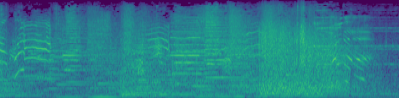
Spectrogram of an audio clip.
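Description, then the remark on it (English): An explosion sound effect: a deep boom early on, then a louder, noisy burst of crashing debris, set against swelling tonal, voice-like sounds throughout. “Just blasts him in the chest through a hole. Explosion.”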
